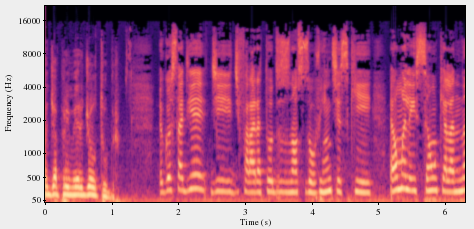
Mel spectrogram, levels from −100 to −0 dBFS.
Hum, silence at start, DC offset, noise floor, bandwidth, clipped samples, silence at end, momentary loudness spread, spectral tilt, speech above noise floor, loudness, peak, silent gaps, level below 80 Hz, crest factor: none; 0 s; under 0.1%; -32 dBFS; 15.5 kHz; 0.1%; 0 s; 8 LU; -4.5 dB/octave; 21 dB; -11 LUFS; 0 dBFS; none; -28 dBFS; 12 dB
